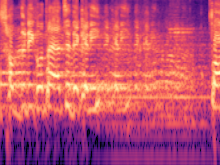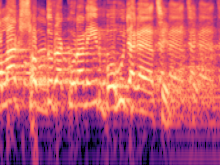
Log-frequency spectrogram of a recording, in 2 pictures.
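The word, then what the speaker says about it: طلاق: একত্রিত হওয়া জমা হওয়া আমরা তলাক না বলে সব তালাক বলি আসুন এবার কোরআনের শব্দটি কোথায় আছে দেখে নিই তলাক শব্দটা কোরআনের বহু জায়গায়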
